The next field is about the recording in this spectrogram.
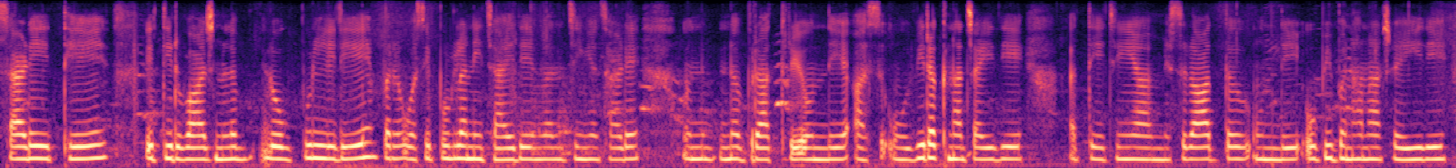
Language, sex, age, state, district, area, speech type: Dogri, female, 30-45, Jammu and Kashmir, Reasi, rural, spontaneous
